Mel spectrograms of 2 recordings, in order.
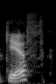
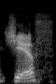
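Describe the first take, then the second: First: The word begins with a hard G sound. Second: The word begins with a soft J sound. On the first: "I prefer GIF" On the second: "some people say GIF, uh, uh, like like the peanut butter"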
